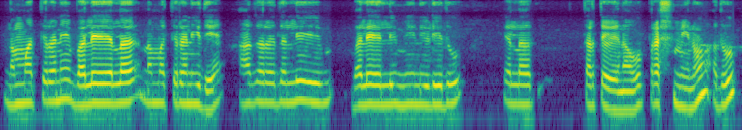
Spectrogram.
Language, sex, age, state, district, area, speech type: Kannada, male, 30-45, Karnataka, Udupi, rural, spontaneous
